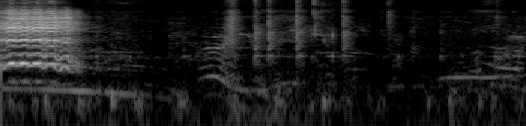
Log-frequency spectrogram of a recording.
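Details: Goat on a farm in West Bengal, India, in the raised loft shed where the goats stay at night: one loud, nasal, wavering bleat lasting about half a second, followed by a man speaking Bengali and faint bleats from other goats.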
